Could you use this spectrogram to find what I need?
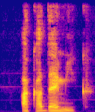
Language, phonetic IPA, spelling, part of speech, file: Polish, [ˌakaˈdɛ̃mʲik], akademik, noun, Pl-akademik.ogg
